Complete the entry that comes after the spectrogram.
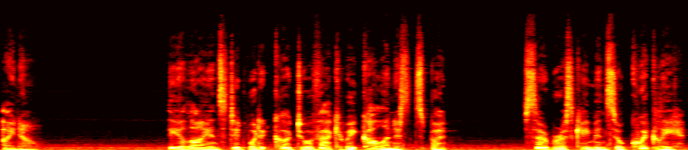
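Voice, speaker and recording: A woman's voice: lowish voice, steady tone, moderate pace, a little hiss or hum, lightly acted. An actress voicing an earnest, learned female scientist on a squad in a sci-fi video game. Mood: sober concern.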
